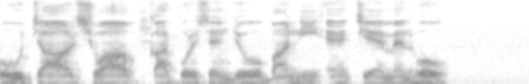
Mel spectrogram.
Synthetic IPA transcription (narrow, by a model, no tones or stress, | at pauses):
ɦuːt͡ɕaːɾʃʋaːb̚kaːɾpoːɾeːʃənd͡ʑoːbaːniːʔɛ̃ːt͡ɕeːəɾmɛ̃ːnɦoː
